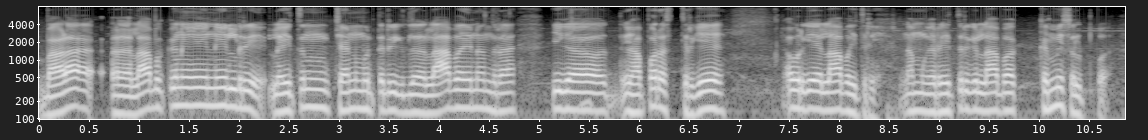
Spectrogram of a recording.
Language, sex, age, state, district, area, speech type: Kannada, male, 30-45, Karnataka, Gadag, rural, spontaneous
